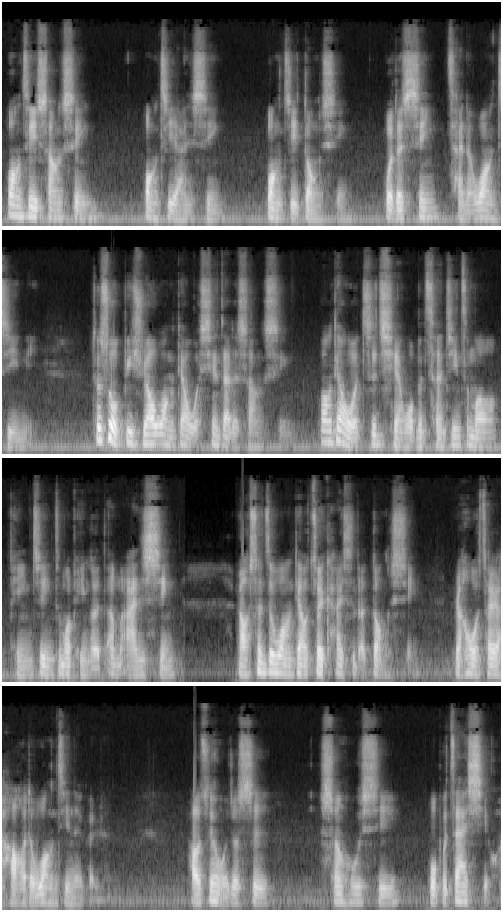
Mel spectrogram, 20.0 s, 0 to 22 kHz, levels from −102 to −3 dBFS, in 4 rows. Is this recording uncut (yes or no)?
no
